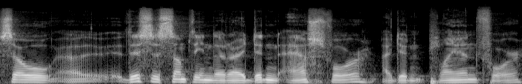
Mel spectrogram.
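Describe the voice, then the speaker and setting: A man's fairly low voice with an American accent, very slow pace, and fairly even intonation. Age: 70s. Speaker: professor. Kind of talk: interview. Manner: halting, with many filler sounds.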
